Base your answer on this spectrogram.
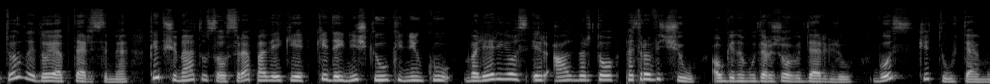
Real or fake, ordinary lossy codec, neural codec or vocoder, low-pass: real; AAC, 48 kbps; none; 14.4 kHz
